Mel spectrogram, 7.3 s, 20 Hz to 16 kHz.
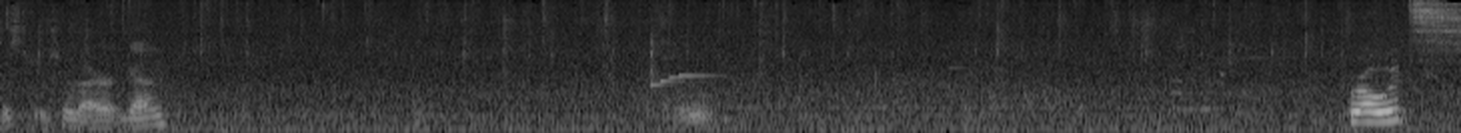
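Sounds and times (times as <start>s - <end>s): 
speech: 0.0s - 1.1s, 3.4s - 3.7s, 6.7s - 7.3s
pouring rain: 0.0s - 7.3s
short rising chirp: 3.2s - 3.7s.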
